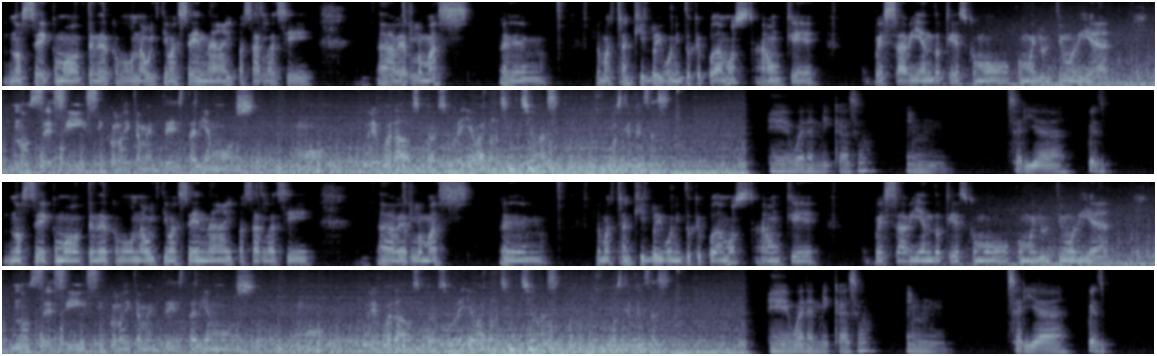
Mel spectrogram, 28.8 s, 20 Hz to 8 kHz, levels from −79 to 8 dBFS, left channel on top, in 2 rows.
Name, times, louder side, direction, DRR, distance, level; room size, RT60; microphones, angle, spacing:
voice 1, 0.0-4.3 4.7-5.8 6.2-6.8 7.4-10.1 10.8-13.9 14.1-17.6 18.0-18.6 19.0-21.5 22.0-22.8, left 1 dB, 30° left, 1.3 m, -25 dB
sound 1, 11.8-23.7, equal, 10° left, 0.7 m, -23 dB
voice 2, 24.0-25.3 25.7-26.2 27.0-28.2, right 2 dB, 35° right, 0.9 m, -28 dB
9.1 x 8.8 x 3.0 m
head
